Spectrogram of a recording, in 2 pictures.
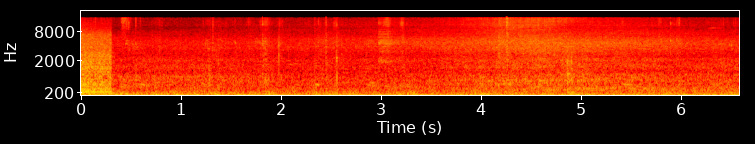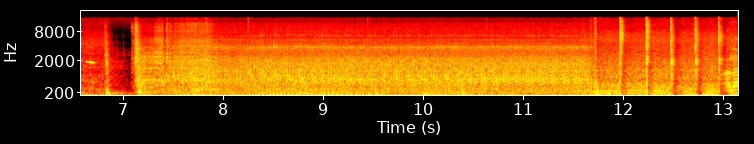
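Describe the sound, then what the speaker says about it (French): A truck on the road to a pilgrimage site in Haiti, its engine rumbling steadily before a short cut, then a louder drive with a knocking chassis and rattles at the end. "C'est le camion qui permet de se rendre au lieu de pèlerinage."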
